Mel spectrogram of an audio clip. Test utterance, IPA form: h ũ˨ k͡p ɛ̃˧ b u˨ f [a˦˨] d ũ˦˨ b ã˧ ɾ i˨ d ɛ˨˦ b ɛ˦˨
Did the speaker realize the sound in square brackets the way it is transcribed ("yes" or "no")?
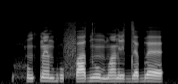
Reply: no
